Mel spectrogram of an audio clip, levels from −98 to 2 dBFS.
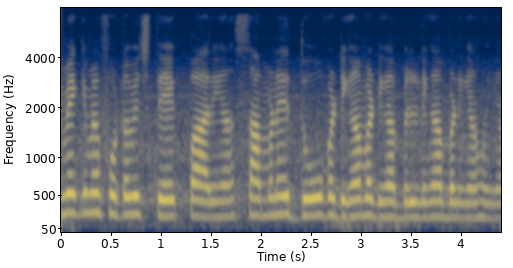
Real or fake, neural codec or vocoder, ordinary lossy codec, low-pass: real; none; none; 7.2 kHz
